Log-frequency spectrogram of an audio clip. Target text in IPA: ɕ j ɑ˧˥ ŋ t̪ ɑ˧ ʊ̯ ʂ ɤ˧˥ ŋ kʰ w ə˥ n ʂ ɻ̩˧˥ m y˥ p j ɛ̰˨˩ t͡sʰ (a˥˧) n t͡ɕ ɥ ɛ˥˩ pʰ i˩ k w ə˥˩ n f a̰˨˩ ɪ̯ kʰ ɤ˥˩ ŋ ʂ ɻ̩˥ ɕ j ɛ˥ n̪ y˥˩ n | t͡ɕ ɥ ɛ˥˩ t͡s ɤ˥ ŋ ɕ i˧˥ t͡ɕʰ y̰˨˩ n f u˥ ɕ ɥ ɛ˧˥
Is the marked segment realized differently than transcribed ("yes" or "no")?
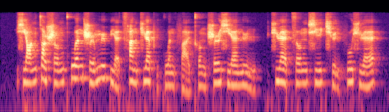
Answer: no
